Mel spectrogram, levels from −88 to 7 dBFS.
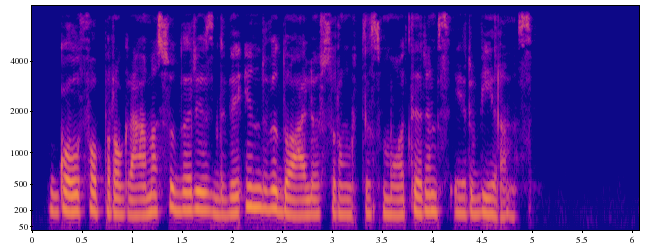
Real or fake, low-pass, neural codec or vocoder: fake; 7.2 kHz; codec, 16 kHz, 16 kbps, FreqCodec, smaller model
